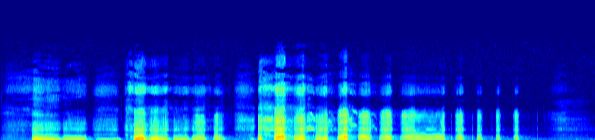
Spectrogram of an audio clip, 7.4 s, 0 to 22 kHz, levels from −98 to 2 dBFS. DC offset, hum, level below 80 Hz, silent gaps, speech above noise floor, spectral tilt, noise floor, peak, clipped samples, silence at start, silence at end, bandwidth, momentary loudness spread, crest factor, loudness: under 0.1%; none; -76 dBFS; none; 32 dB; -4.5 dB/octave; -71 dBFS; -18 dBFS; under 0.1%; 0.4 s; 0.95 s; 14.5 kHz; 20 LU; 24 dB; -39 LUFS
